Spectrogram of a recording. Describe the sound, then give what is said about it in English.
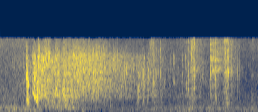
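A woman's body is dumped into a river: a heavy plunge with a loud splash, followed by several seconds of churning, sloshing water that gradually settles, with a few smaller splashes near the end. “Now, into the drink she goes.”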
